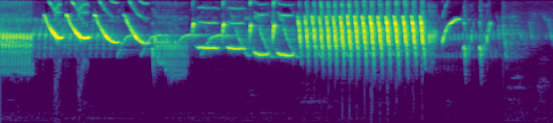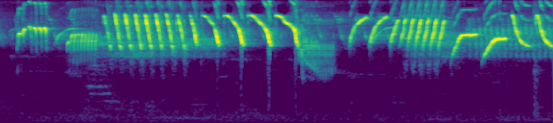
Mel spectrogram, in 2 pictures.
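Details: Canary singing a long chirping song used for training other birds; rapid high sweeping whistles, dense buzzy trills and falling slurred notes in quick succession, with one short pause midway.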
